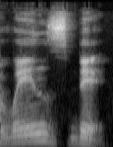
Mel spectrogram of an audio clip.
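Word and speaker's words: Wednesday: इसी तरह वेंसडे, वेंसडे, British तलफ़ुज़ में असल है वेंसडे, बुध।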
